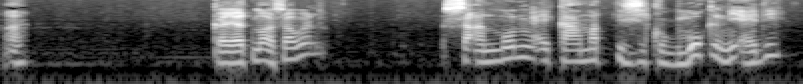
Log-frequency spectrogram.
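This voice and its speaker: A woman's voice: on the low side, lively intonation, moderate pace, fairly bright tone, no echo. A woman playing a frank, questioning friend and confidant in an Ilocano audio drama. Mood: curious, frank.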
